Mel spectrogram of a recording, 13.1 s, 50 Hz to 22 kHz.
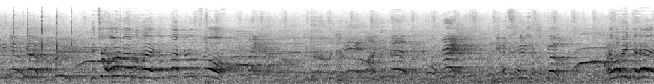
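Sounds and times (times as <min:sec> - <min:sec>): people shouting in a gym: 0:00.0 - 0:13.0.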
